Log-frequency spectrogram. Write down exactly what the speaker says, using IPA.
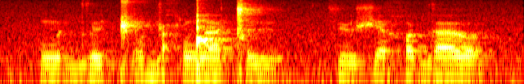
n ɐ ɡ d l ɨ ɡ͡ǁ o ɡʲ ɵ ħ ŋ͡ǃ ɐ ǀ ɨ | t͡s ʉ ʃ i χ ɵ ɡ ɐ ʊ̯

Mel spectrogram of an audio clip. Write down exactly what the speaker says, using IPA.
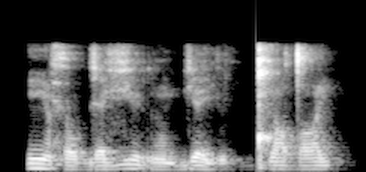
ĩ ħ o ɡ ɛ vʲ ʉ r õ bʲ ɛ j ɨ ǃʼ i dˤ i

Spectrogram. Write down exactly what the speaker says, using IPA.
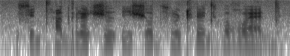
s y d t̪ʰ ɑ d r æ̃ ʃ ɯ ʔ i ʃ o d sʷ æ̃ ʈʰ ø d h o ʁʷ æ d

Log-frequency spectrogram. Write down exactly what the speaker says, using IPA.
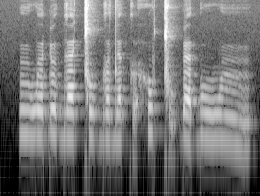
ʉ w ø ɗ ø ɡ ɛ ǀ u ɡ ə d ɛ k ə̰ h u ǀ ṵ ɠ ɛ ɠ u w ʉ

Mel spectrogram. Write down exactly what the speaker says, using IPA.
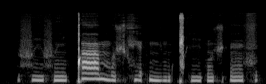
f i˩ f ĩ˩ ǃ aː˥ m o˩ ʃ fʲ ɛ˨ ʔ mʲ ʊ˩ m ǁʰ i˩ ʔ ũ˩ ʃ ʔ ẽ˨ s

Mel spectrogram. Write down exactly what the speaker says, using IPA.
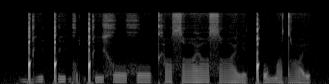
ɡ͡ǃ iː ǃ i ɡ o ǃʼ i x oː x oː kʰ e sˤ æː sˤ æː l e ǃʼ o m u dˤ e

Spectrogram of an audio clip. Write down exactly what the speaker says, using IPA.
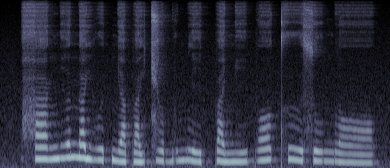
h aː˧ ŋ i˧˥ ə̯ n a˥˨ j ʋ ɯː˧ t̚ ɲ a˩ p a˩˧ j t͡ɕ u˧˩ ə̯ b u˧˥ m l iː˧˩ t̚ p a˧˩ ɲ iː˩˧ b ɔː˧˥ t̪ʰ ɯː˥˨ s uː˧ ŋ l ɔː˧˩

